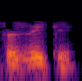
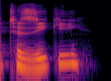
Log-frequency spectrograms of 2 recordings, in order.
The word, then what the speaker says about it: tzatziki: Euro not gyro, like a gyroscope, gyro, and tzatziki. The T is silent. Delicious. – Did you say tzatziki? The T is silent? Oh, the other T? Tzatziki? Tzat, tzatziki.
